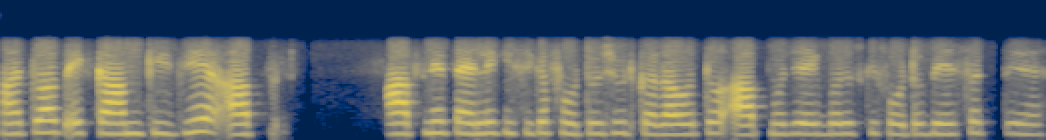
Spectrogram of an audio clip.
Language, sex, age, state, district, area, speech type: Hindi, male, 45-60, Rajasthan, Jaipur, urban, conversation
